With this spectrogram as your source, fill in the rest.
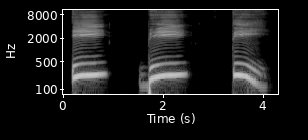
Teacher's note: مجہول یعنی اس طرح پڑھنا اے بے تے، تو یا مد کو اے بے تے پڑھنا غلط ہے، کیونکہ عربی زبان میں یا مد ہمیشہ معروف پڑھا جاتا ہے، مجہول نہیں۔ صحیح طریقہ ہے ای بی تی، اور اس طریقہ کو معروف طریقہ کہتے ہیں۔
